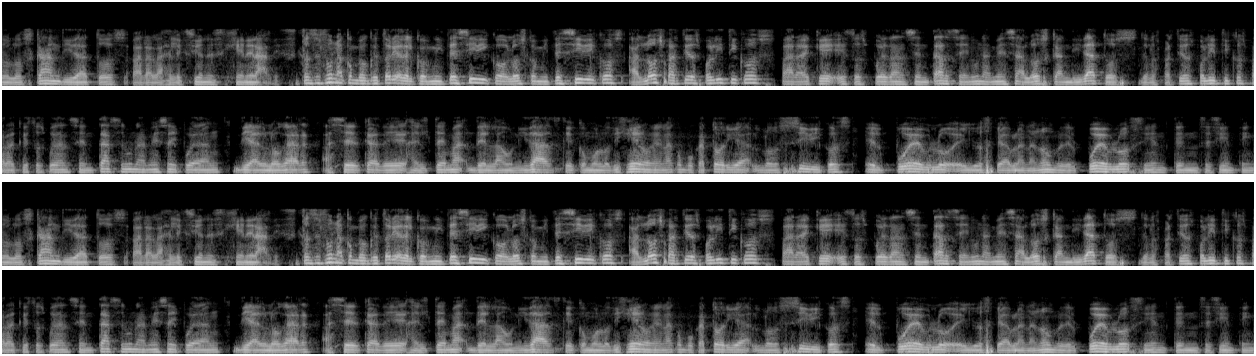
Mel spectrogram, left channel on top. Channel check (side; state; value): both; identical; correlation 1.00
